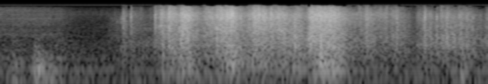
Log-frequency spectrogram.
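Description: A plastic bag rustles and crinkles as it is pulled off a board.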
